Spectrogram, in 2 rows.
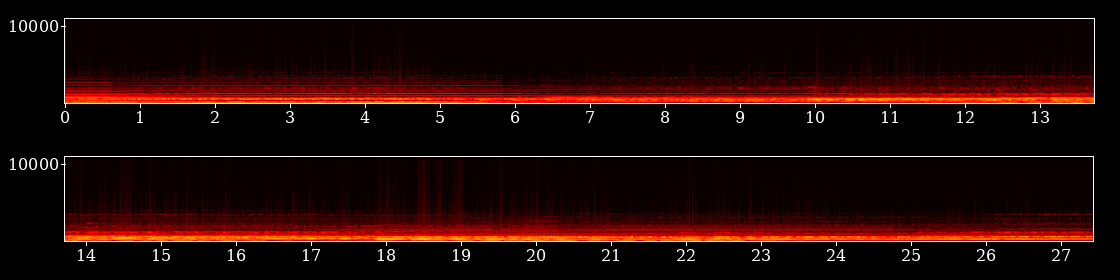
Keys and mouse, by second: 0.0 shift+s, 1.8-2.8 drag, 5.2 i, 6.1 click, 6.6 click, 7.5 shift+s, 8.8 click, 10.5 s, 11.0-12.4 drag, 12.4 typing, 13.4-14.3 drag, 14.9-15.4 typing, 15.4-16.9 drag, 17.0-17.9 typing, 17.9-18.8 drag, 19.4 typing, 19.7 click, 21.6 space, 22.4 space, 23.6 click, 23.8 space, 24.8 space.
